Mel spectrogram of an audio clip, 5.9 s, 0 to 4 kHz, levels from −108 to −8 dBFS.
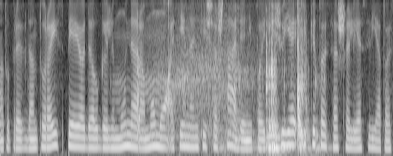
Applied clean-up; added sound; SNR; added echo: none; Sliding door; 6 dB; none.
